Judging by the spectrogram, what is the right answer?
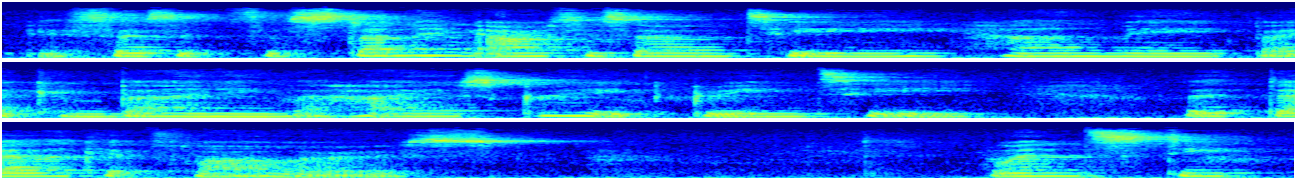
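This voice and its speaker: A woman talks in a soft-spoken ASMR chat, gentle and unhurried. Her voice has a noticeable creak, and it sits in a roomy, echoing space with faint noise behind it. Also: medium pitch. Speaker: host of a tea meditation channel.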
